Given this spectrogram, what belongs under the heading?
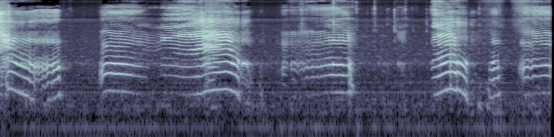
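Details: Newborn's first cry after birth: loud, strong bursts of crying with pauses for breath between them.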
